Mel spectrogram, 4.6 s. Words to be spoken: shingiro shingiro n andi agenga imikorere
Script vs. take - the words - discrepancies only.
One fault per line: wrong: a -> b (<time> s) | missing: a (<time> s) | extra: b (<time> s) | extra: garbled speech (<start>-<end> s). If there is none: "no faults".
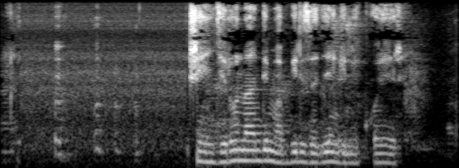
missing: shingiro (2.4 s)
extra: mabwiriza (2.8 s)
